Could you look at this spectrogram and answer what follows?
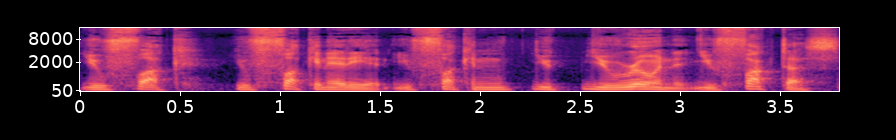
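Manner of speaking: ordinary delivery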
